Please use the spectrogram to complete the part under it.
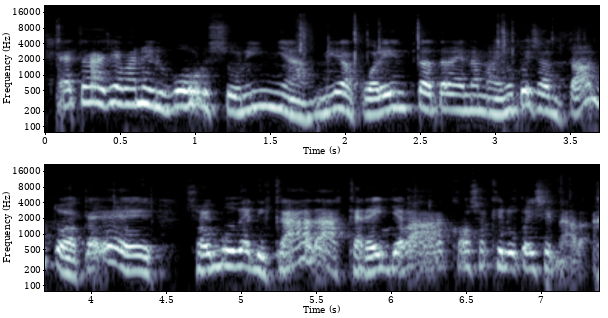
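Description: Vlogger, Andalusian woman, slightly high voice, chatty and jokey, home recording with faint hiss. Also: brisk, hardly any pauses. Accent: Andalusian Spanish. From Andalusia, Spain. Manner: chatty, jokey, talks to viewers as friends. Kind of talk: casual shopping haul vlog. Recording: faint background noise.

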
